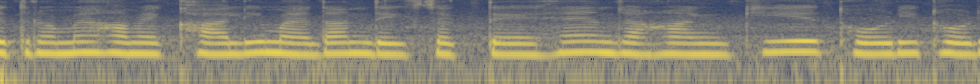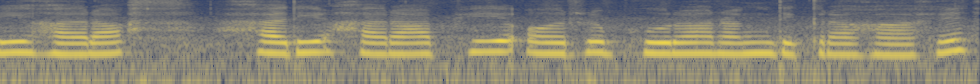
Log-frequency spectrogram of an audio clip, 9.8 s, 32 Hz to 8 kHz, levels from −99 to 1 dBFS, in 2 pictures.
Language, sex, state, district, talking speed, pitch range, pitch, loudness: Hindi, female, Goa, North and South Goa, 130 wpm, 235-255 Hz, 245 Hz, -17 LUFS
